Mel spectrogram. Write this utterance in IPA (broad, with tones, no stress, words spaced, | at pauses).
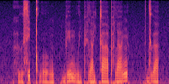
hɯː˩˦si˥˩t̚ kʰwoː˨˩ŋ | beː˦˥muː˩˦j pʰla˨˩jkaː˧pʰla˦˥ŋ | dɯ˧a̯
